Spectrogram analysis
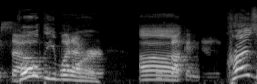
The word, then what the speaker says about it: Voldemort: Well, also Voldemort is apparently how you pronounce his name. So Voldemort.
